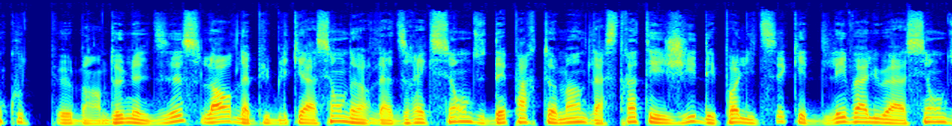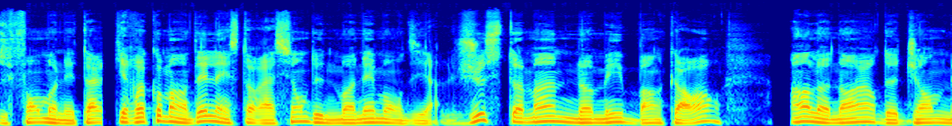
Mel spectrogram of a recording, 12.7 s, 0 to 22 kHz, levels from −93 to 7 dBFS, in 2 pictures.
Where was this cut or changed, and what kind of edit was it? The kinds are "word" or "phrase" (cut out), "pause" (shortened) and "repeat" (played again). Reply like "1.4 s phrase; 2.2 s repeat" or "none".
2.5 s word; 7.0 s word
